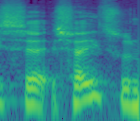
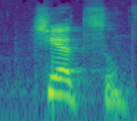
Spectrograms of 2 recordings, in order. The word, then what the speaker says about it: Shiatsu: Que hablaba, había uno de Shaitsu, era con puntos, Shiatsu, donde sí. – Que es una, ¿se dice así? Shaitsu, no. – Shiatsu. – Shiatsu, que es japonés esa técnica.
